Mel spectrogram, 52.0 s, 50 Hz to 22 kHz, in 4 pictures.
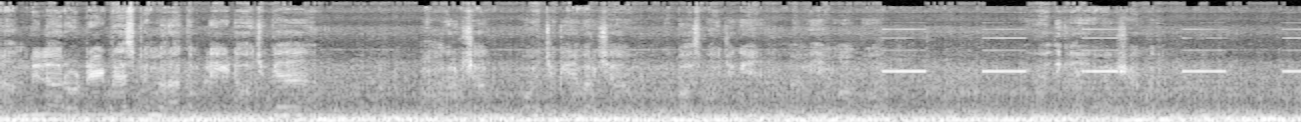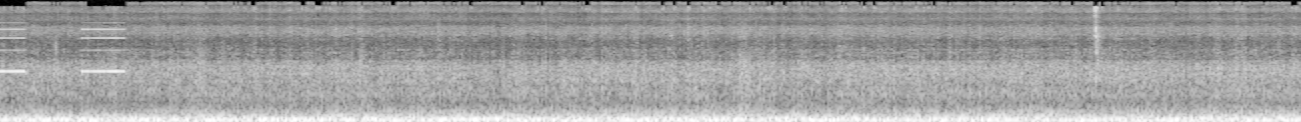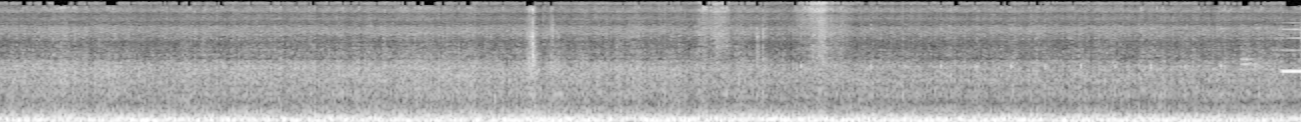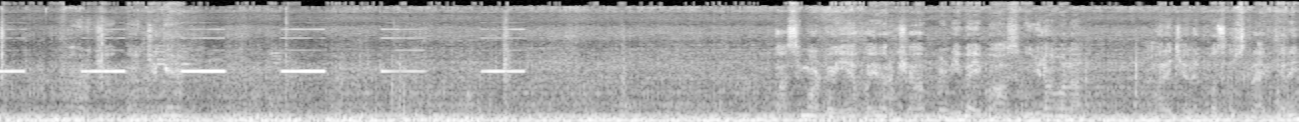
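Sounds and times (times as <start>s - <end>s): car engine rumble in cabin: 0.0s - 52.0s
high electronic beeps: 8.7s - 14.3s, 38.4s - 44.4s.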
